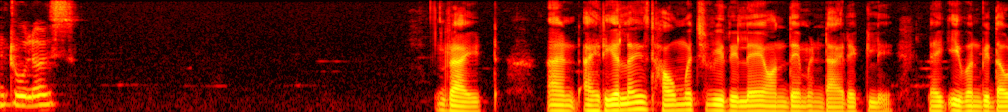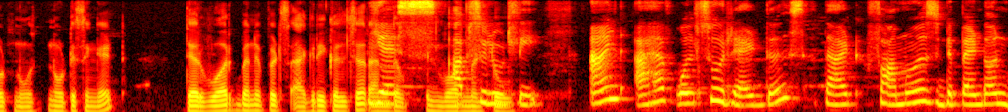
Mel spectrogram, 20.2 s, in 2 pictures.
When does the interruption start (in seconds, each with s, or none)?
13.8 s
